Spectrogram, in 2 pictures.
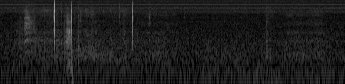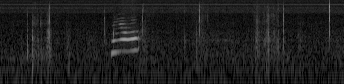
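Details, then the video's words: A Russian Blue cat looked after by a pet-sitter utters one clear rising-then-falling meow late in the recording. Light taps, rustles and a faint murmur of earlier vocal sound precede it. "Russian Blue"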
